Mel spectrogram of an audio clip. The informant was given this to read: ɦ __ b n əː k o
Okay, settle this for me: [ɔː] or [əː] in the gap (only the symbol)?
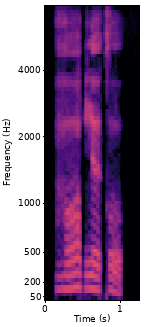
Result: ɔː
